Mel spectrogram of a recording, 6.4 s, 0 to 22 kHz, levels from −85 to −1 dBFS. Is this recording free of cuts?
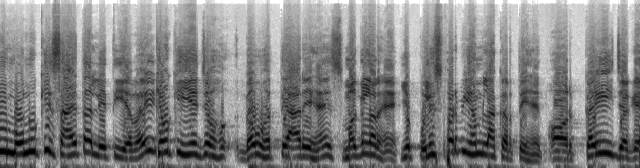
no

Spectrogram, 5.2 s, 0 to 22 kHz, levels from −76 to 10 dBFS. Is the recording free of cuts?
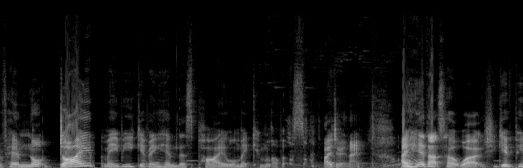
no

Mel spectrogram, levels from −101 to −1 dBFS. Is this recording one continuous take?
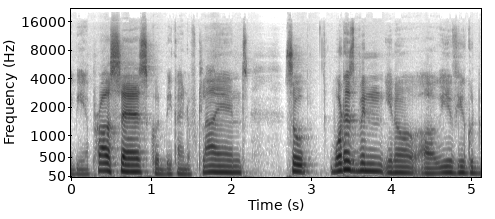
yes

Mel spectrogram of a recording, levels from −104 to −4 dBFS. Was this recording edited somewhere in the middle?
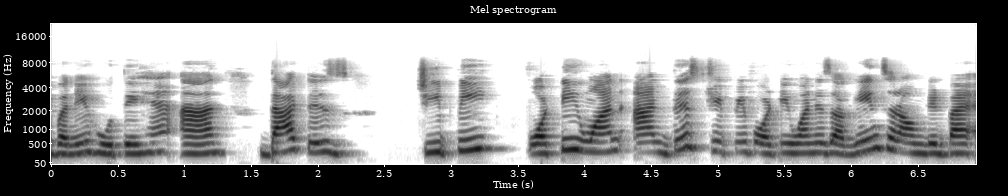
no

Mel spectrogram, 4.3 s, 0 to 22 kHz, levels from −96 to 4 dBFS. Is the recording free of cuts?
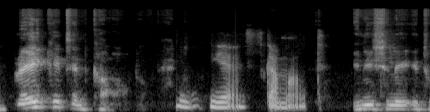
yes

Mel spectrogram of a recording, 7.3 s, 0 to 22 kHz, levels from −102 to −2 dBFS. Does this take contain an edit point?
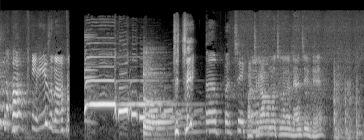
yes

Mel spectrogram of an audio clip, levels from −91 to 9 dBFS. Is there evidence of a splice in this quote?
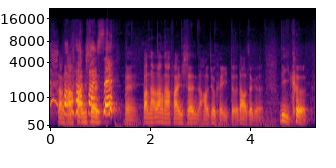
no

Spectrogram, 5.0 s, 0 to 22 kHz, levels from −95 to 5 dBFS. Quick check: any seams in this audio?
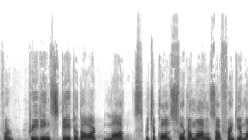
yes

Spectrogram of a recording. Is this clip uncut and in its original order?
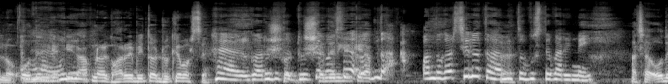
yes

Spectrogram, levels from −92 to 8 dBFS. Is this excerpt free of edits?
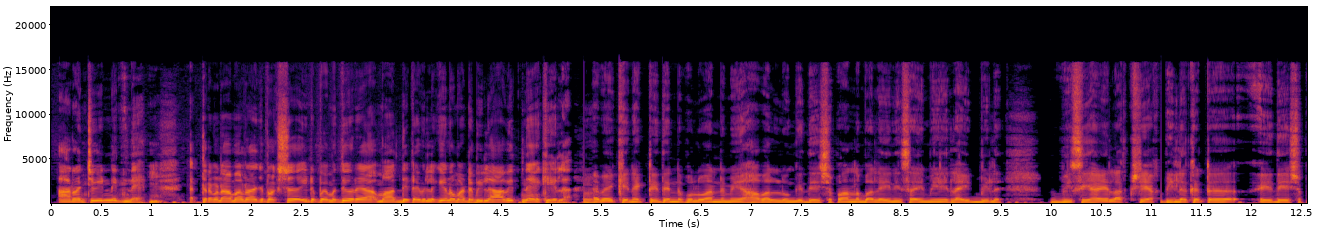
no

